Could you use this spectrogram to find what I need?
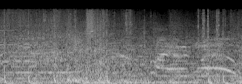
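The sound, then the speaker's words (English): Barrage of rifle shots fired at charging samurai on horseback, a dense, continuous volley of gunfire with a voice talking over it. “The riflemen follow Bagley's first shot with a barrage of rounds, knocking samurai from their saddles.”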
